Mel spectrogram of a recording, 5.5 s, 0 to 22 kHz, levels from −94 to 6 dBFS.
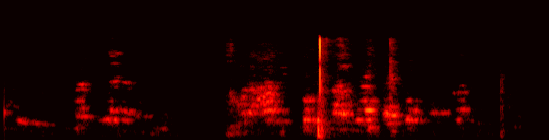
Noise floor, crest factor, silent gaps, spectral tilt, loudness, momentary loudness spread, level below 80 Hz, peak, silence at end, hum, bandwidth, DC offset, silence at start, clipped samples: under -90 dBFS; 44 dB; none; 1 dB/octave; -39 LUFS; 28 LU; under -90 dBFS; -4 dBFS; 0.8 s; none; 7.4 kHz; under 0.1%; 0.2 s; under 0.1%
